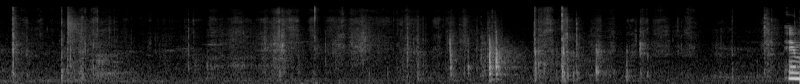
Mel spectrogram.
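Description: Large fatsia leaves rustling as they are handled and their stems pushed into the sides of a block of wet floral foam: scattered soft crinkles and taps.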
